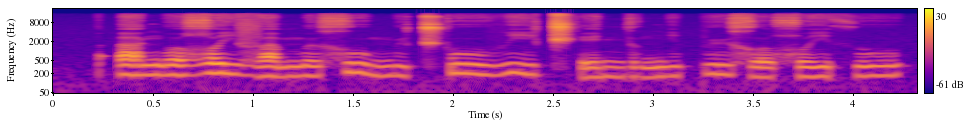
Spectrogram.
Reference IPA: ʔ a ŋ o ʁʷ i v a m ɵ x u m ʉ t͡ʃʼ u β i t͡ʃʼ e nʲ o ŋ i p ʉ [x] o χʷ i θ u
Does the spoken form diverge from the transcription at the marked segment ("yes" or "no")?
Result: no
